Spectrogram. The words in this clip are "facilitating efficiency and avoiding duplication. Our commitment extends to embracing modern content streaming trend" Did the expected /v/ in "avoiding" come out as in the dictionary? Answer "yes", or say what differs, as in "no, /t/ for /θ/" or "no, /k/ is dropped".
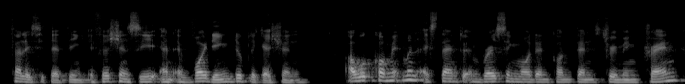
yes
